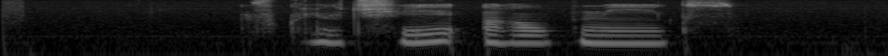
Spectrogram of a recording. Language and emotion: Russian, neutral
